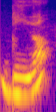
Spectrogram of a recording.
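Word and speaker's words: Bier: i pronounce in german beer is um really close uh to the english word it's just pronounced beer in germany beer so um now you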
